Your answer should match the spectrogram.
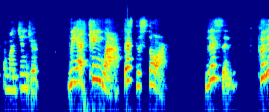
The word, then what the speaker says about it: quinoa: We have quinoa. That's the star. Listen, put in the chat if you like quinoa. And I know the way it's spelled, it's spelled like q u i n o.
